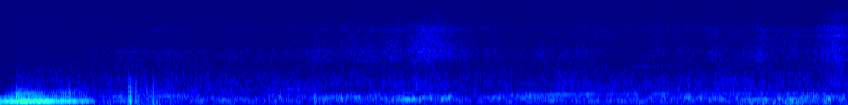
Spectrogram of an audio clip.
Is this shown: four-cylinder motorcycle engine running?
yes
